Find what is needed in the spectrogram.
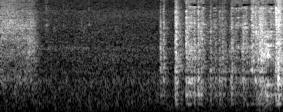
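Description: Faint clinking of small metal jewelry pieces being handled, then a short lull and light clicks and rustling near the end.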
